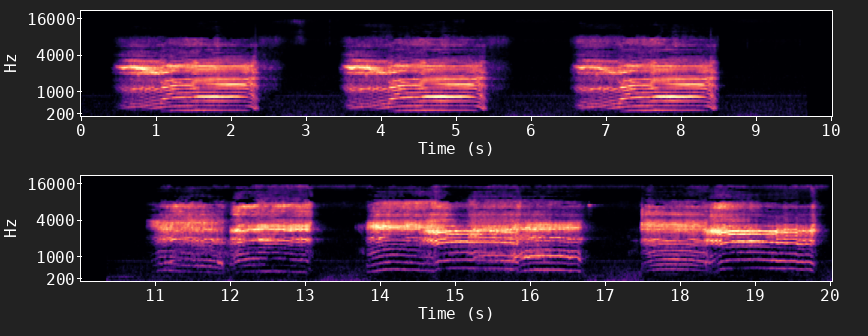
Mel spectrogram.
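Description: A cow mooing three times, each moo a long call of about two seconds. From about ten seconds in, a sheep bleating in several wavering calls.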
